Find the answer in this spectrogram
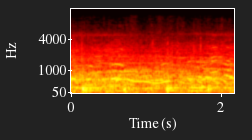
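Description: Several voices singing together, held notes wavering in pitch, over a steady background of other voices.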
